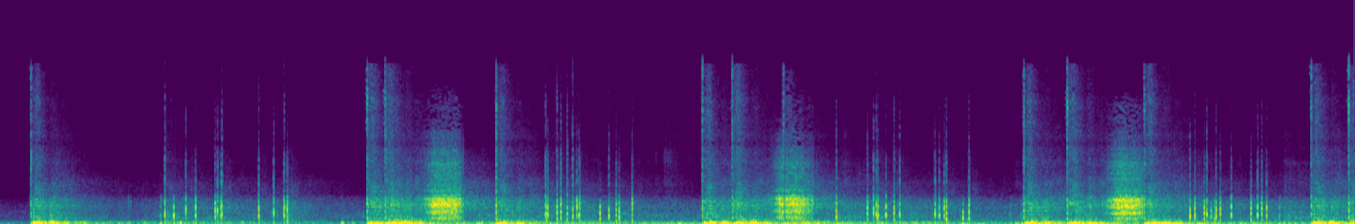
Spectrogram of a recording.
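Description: Aerial fireworks shells bursting, a heavy boom about every three seconds, five in all. Each boom is followed by a spatter of crackling.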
